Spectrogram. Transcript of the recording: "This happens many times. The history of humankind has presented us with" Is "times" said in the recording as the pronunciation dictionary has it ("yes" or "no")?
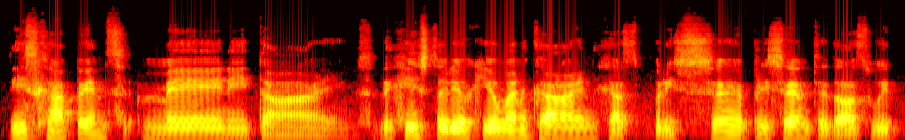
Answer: no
